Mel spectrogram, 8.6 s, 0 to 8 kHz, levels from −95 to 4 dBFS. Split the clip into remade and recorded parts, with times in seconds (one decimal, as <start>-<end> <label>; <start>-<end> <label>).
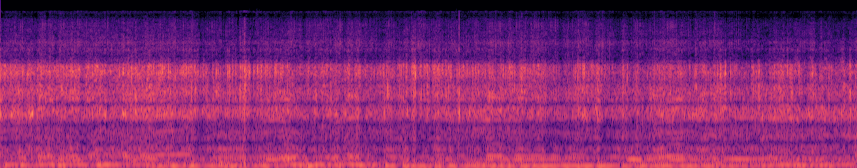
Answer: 0.0-1.5 remade; 1.5-2.8 recorded; 2.8-3.8 remade; 3.8-7.7 recorded; 7.7-8.6 remade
